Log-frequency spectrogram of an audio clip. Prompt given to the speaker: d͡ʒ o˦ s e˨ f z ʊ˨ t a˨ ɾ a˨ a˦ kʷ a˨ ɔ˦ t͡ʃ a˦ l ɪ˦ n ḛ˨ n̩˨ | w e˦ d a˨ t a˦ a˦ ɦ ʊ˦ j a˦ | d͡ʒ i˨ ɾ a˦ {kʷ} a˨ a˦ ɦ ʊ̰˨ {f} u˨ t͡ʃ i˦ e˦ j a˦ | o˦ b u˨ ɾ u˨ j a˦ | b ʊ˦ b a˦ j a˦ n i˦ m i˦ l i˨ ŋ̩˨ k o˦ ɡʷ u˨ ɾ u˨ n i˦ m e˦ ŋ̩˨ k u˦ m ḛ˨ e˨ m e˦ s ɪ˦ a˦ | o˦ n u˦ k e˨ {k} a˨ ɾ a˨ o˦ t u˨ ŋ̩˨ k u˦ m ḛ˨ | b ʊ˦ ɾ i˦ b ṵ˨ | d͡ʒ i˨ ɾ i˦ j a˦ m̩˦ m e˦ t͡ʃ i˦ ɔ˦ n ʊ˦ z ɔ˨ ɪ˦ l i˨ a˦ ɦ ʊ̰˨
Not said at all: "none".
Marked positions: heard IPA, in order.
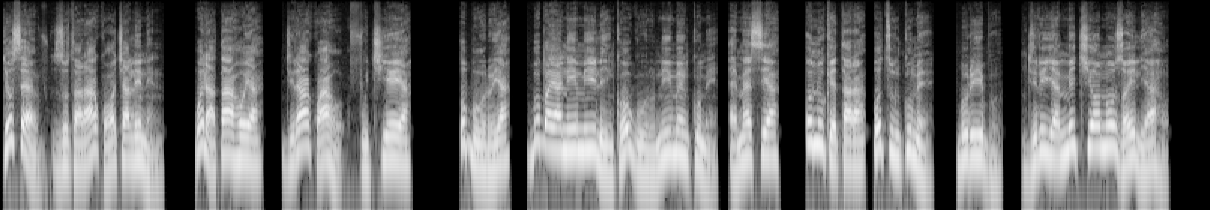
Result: kʷ, f, t

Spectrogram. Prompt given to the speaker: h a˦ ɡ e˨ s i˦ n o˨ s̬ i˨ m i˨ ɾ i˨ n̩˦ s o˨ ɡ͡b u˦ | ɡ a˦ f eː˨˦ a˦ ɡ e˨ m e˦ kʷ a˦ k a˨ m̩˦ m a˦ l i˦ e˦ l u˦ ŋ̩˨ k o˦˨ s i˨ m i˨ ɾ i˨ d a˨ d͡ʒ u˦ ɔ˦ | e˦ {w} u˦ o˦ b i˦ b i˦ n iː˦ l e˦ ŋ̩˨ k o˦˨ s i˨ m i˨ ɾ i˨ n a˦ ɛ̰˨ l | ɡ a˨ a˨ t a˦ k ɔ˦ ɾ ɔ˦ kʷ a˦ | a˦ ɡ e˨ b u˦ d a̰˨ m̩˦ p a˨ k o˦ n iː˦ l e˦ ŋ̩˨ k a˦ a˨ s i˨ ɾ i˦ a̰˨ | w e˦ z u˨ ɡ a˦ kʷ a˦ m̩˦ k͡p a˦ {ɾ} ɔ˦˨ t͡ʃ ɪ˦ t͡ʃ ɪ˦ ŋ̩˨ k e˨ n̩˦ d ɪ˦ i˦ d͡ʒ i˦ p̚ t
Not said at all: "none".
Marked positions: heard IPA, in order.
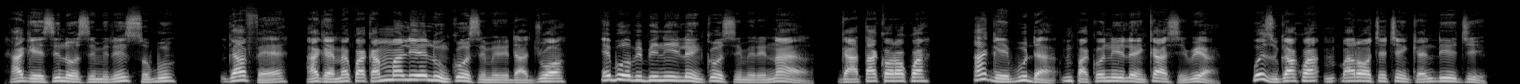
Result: b, ɾ

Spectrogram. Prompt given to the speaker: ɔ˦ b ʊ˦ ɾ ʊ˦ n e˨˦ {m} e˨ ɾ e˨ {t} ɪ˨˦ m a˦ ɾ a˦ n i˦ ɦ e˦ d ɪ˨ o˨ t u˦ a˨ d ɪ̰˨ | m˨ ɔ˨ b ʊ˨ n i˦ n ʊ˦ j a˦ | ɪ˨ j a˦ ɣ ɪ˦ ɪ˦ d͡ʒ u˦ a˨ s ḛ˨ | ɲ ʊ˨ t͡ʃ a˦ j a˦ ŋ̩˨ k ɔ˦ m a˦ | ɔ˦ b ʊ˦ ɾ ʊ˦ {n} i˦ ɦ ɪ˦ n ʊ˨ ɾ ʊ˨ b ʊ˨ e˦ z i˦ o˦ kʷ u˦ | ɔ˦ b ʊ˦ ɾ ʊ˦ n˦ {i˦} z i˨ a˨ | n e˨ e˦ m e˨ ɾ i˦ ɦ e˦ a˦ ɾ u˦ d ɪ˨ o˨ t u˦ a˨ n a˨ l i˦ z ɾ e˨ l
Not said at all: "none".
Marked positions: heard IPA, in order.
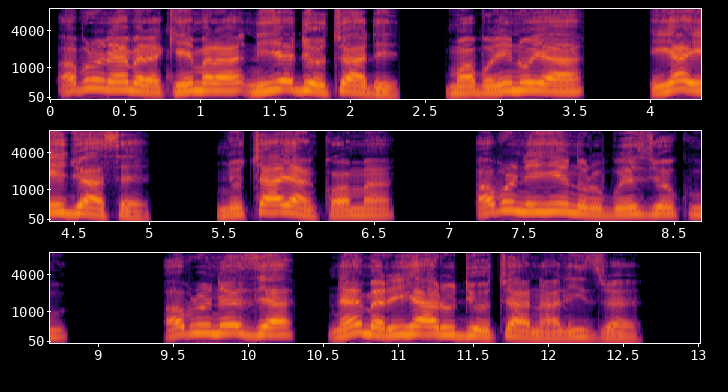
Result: m, k, n, e˦

